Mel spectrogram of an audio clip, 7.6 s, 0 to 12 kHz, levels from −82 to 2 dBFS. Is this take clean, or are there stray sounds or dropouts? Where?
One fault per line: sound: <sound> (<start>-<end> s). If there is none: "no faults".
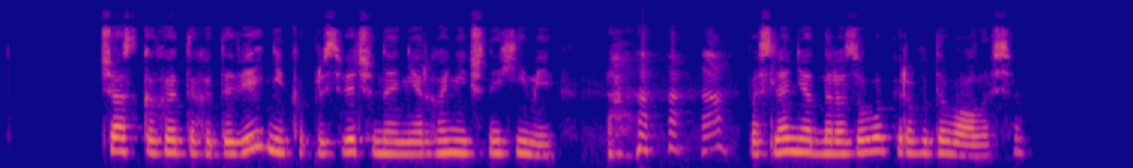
sound: laugh (4.0-4.9 s)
